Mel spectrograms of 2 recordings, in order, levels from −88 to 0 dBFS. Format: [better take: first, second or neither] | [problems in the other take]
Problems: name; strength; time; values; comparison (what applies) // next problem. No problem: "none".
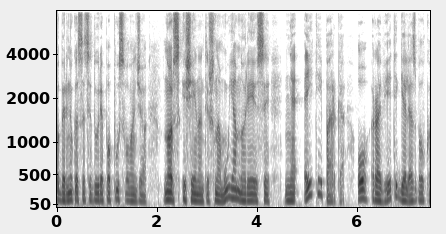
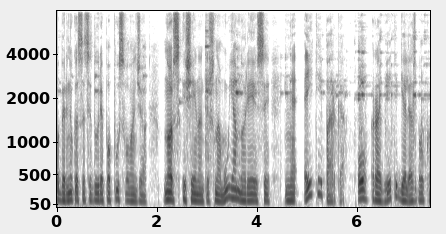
first | noise reduction (neural mask model RNNoise)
